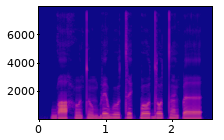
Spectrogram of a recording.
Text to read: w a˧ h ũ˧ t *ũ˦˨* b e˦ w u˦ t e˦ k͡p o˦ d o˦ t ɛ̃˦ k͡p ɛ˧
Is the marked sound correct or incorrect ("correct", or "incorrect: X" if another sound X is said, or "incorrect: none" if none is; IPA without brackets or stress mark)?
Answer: incorrect: ũ˧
